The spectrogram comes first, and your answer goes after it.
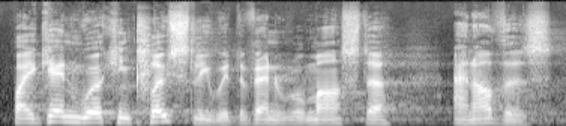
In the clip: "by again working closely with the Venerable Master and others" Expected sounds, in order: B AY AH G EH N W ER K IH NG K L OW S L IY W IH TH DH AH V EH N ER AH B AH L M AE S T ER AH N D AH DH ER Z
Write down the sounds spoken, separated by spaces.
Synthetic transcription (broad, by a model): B AY AH G EH N W ER K IH NG K L OW S L IY W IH DH AH V EH N ER AH B AH L M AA S T ER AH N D AH DH ER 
